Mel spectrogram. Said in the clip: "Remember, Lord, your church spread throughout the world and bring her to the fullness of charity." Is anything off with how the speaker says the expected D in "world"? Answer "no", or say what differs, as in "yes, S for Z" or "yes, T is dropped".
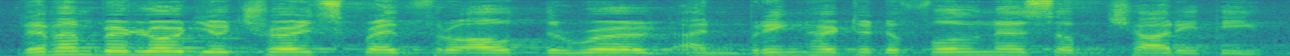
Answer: no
